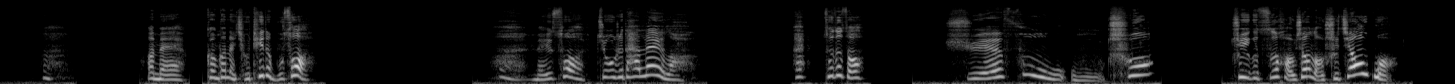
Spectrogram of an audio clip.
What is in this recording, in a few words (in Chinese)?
角色大男童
